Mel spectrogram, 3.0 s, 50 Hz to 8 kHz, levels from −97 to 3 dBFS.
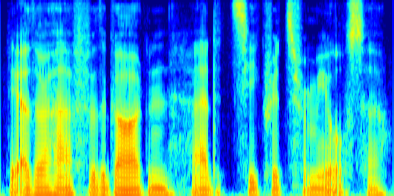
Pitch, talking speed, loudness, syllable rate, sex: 90 Hz, 245 wpm, -23 LUFS, 5.8 syllables/s, male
